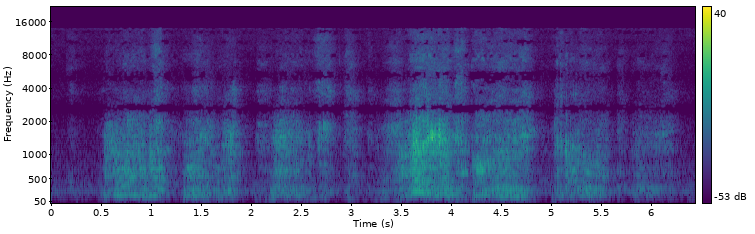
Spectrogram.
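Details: Two corgis playing and vying for dominance give a run of rough, repeated play barks mixed with low growls.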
